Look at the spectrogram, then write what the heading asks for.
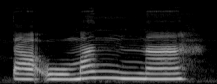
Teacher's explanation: Yang kedua, isman adalah mencampurkan dhammah pada sukun dengan bibir monyong di tengah-tengah dengong.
